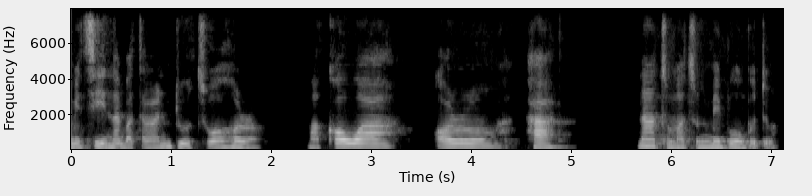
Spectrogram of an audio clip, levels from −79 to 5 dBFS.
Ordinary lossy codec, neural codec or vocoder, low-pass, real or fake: none; codec, 16 kHz, 2 kbps, FunCodec, trained on Chinese and English, 25 frames a second; none; fake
